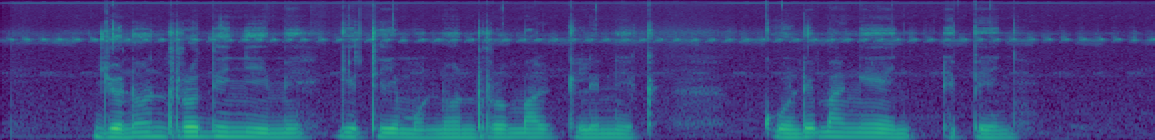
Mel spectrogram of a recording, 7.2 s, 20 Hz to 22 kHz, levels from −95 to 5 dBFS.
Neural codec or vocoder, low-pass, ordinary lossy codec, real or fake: none; none; none; real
